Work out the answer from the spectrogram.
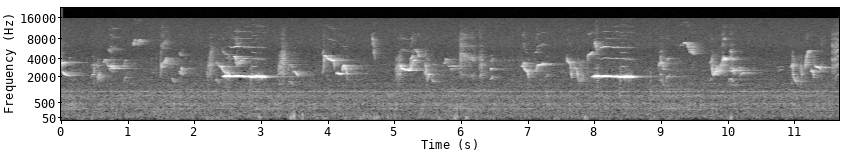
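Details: A blue jay singing with a little dance gives two loud, ringing calls about five seconds apart, over a busy background of high chirps and twitters from other small birds.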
